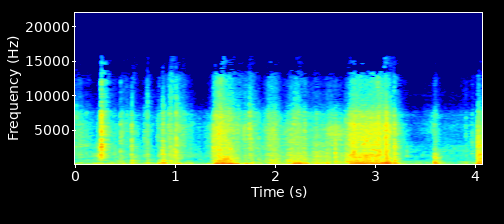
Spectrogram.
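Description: Cardboard product box being opened by hand: irregular scraping, rustling and clicking of cardboard and packaging, in several separate bursts.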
